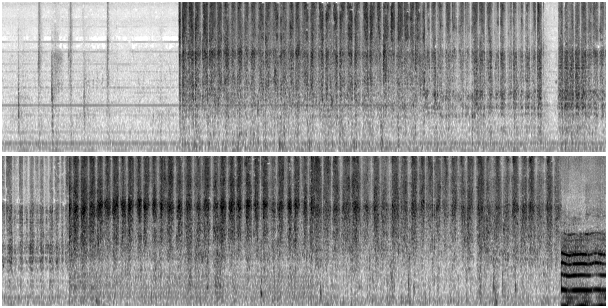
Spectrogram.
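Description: Hand sanding body filler on a car door with a sanding block: rapid back-and-forth rubbing strokes that begin about three seconds in, stop briefly near the middle, and get louder soon after. Music comes in just before the end.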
